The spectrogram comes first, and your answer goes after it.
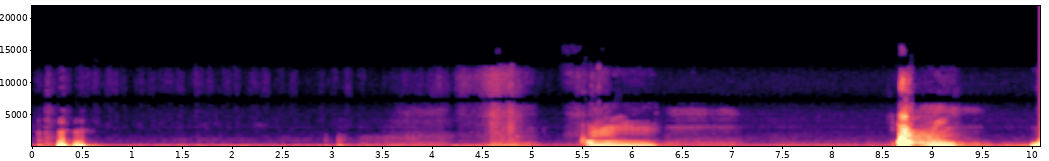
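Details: Male Siberian Husky indoors during a nightly petting routine, vocalizing to demand more petting when it stops. Three short grumbling, harmonic bursts, the middle one low and drawn out, the last one sharper and higher. Quiet gaps between them and brief human speech.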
